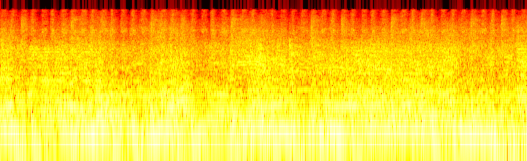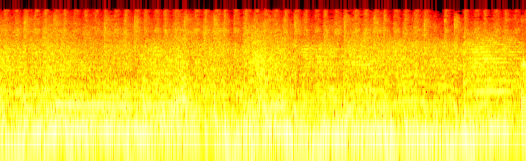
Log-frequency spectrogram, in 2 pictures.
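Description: The Bigfoot monster truck performs freestyle wheelies at an arena show, its engine roaring loud and continuous with rising and falling revs throughout.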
